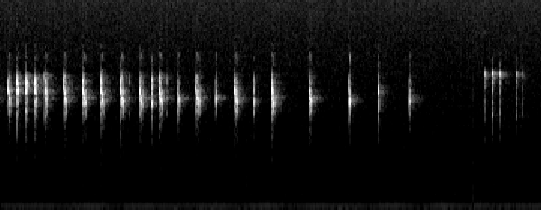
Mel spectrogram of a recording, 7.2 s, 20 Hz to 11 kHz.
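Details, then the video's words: Night bat calls through a Batseeker 4 detector: a quick run of crisp clicks that gradually slows, the gaps widening to nearly a second before a short closing burst of pops. "Batseeker 4 picking up Night Bat Sounds"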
